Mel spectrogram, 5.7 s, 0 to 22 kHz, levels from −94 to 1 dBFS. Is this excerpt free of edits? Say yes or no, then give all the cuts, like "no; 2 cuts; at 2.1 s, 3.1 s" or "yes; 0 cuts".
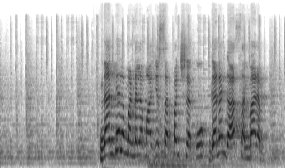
no; 1 cut; at 1.9 s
